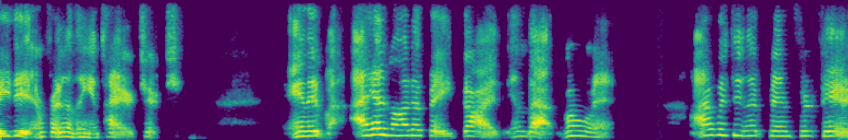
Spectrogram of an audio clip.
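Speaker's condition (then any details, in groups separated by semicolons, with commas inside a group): Cerebral palsy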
